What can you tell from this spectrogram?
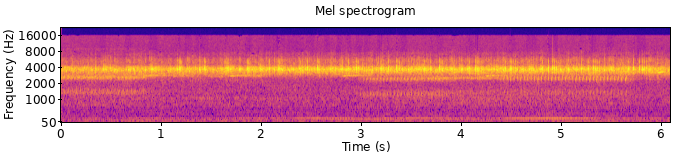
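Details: Night chorus of tree frogs in North Carolina backwoods swamp, a steady shrill pulsing drone overlaid by several longer trills at lower pitch that start and stop, plus a faint low buzzing undertone.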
